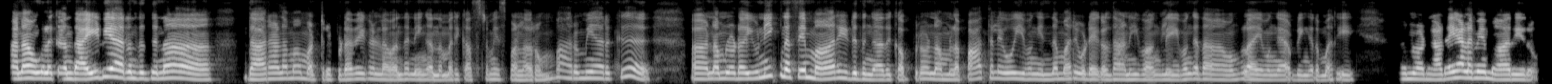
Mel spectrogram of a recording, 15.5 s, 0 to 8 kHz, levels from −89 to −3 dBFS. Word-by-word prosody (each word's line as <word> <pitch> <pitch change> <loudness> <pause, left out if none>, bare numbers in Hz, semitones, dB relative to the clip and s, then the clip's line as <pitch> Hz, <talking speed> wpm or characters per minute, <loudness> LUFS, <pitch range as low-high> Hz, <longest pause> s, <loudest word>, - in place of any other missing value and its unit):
ஆனா 215 +2 +6
உங்களுக்கு 210 -1 +4
அந்த 200 0 +4
ஐடியா 270 +5 +6
இருந்ததுன்னா, 220 0 +2 0.8
தாராளமா 205 +4 0
மற்ற 170 - -5
புடவைகள்ல 190 - -2
வந்து 90 +2 -3
நீங்க 85 0 -3
அந்த 165 - -2
மாரி 175 - -6
கஸ்டமைஸ் 180 -1 -7
பண்ணலாம். 80 0 -4
ரொம்ப 240 - -7
அருமையா 220 +1 -2
இருக்கு, 250 +8 -5 0.6
அ - - +1 0.2
நம்மளோட 205 0 +1
யுனிக்னெஸ்ஸே 260 0 +3
மாறிடுதுங்க, 200 -3 +1
அதுக்கப்புறம் 195 +4 -4
நம்மள 180 -1 -3
பார்த்தாலே, 215 +1 -4
ஓ! - - +2
இவங்க 190 -1 -3
இந்த 190 +1 -3
மாரி 210 - -3
உடைகள் 90 - -3
தான் 180 - -3
அணிவாங்களே 175 -1 -4
இவங்க 190 +2 -3
தான். 175 - -4
அவங்களா 175 +5 -3
இவங்க 170 0 -4
அப்படிங்கிற 165 0 -6
மாரி 175 -1 -6 0.6
நம்மளோட 195 -1 +1
அடையாளமே 230 +3 +4
மாறிரும். 175 0 0
195 Hz, 155 wpm, -22 LUFS, 175-215 Hz, 0.8 s, ஆனா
